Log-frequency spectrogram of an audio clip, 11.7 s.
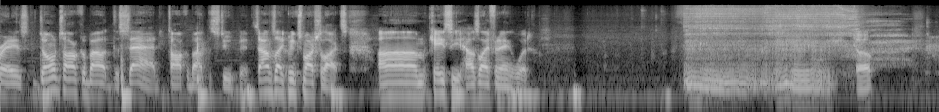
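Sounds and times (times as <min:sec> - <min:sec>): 
speech: 0:00.2 - 0:06.9, 0:08.5 - 0:11.0
soft low thumps: 0:01.4 - 0:04.4, 0:05.6 - 0:07.4
buzzy fart noise: 0:08.4 - 0:10.9.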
